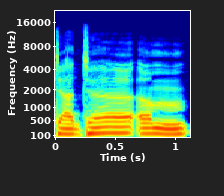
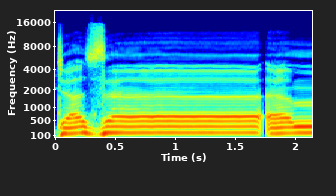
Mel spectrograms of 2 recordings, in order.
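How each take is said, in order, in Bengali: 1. মাঝের ব্যঞ্জনটি j উচ্চারণ। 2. মাঝের ব্যঞ্জনটি ঝিঁঝিঁ করা z উচ্চারণ। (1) "তাহলে উচ্চারণটা ভুল হয়ে যাবে" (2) "জা অক্ষর ঝির ঝির আওয়াজ আসবে এরকম"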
